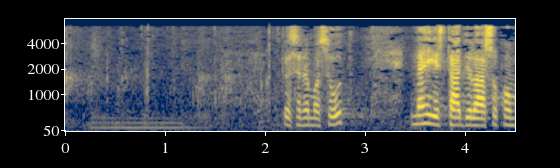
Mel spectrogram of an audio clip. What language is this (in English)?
Hungarian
